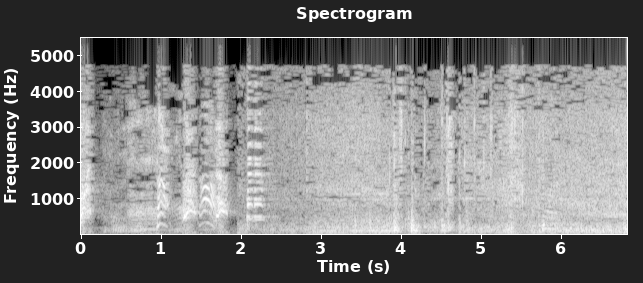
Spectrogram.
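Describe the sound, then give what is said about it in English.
Several dogs bark in a quick cluster of sharp, loud barks near the start, then a busy outdoor scene follows with traffic noise, a car horn and voices; numerous dogs, including basset hounds, small beagles and poodles, are running around the area. “There's numerous dogs running around here.”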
